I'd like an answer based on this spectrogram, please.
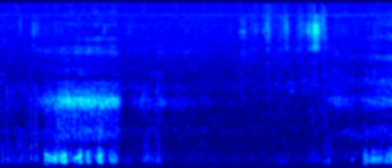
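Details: An asleep pit bull dog, described as a very loud snorer, giving a rough rattling snore of rapid fluttering pulses for about a second, a long quiet pause, then the next rasping breath starting.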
